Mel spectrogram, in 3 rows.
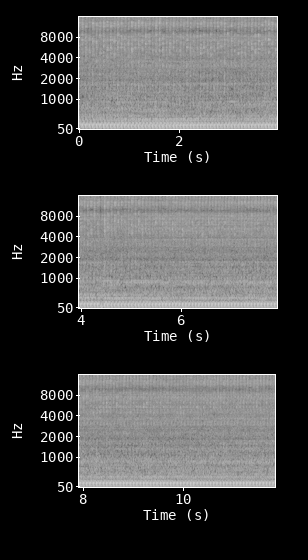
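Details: WWII Wisconsin AB military Signal Corps generator, last started 70 years ago, running after fuel was poured into the float bowl and putting out about 117–120 volts: a steady single-cylinder beat of about 220 a minute with no misses or knocks. Normal running.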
